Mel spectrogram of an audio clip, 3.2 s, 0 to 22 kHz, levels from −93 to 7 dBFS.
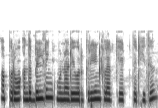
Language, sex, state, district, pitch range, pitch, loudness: Tamil, female, Tamil Nadu, Nilgiris, 220-245 Hz, 225 Hz, -14 LUFS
